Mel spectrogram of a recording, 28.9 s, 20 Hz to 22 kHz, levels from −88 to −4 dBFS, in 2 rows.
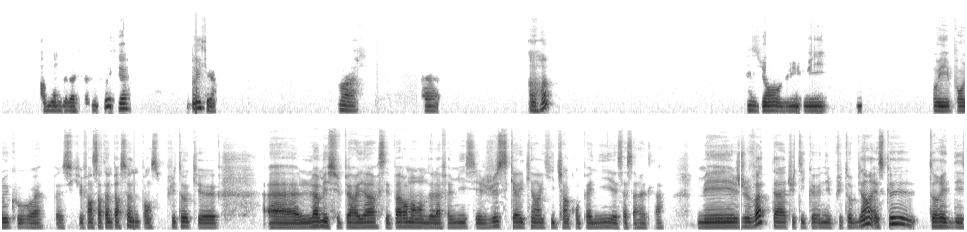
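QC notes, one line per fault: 2.90 s, 16.42 s and 25.51–25.54 s, Bluetooth dropout: brief holes of silence, about 13 ms, 13 ms and 27 ms, with sound resuming as if it had kept playing, likely from one or two lost wireless packets.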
